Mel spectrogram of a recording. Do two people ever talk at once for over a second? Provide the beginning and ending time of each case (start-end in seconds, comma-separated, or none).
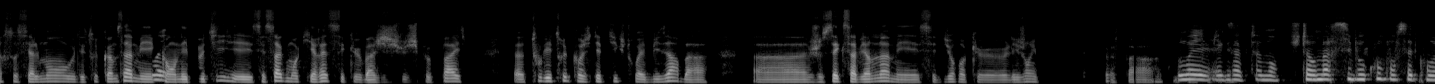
none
